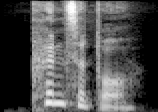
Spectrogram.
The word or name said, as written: principal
